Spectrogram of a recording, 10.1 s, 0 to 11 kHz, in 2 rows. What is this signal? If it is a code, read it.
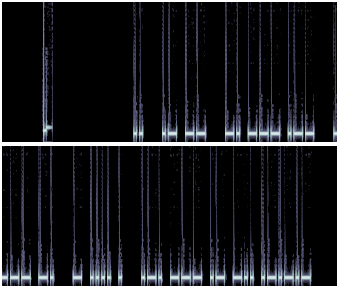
Morse code, heard as a keyed tone, about 28 wpm, 700 Hz. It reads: I AM NOW ON THE ROAD.
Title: Sentences from Top 1000 Words - Review Part 2 - 28wpm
